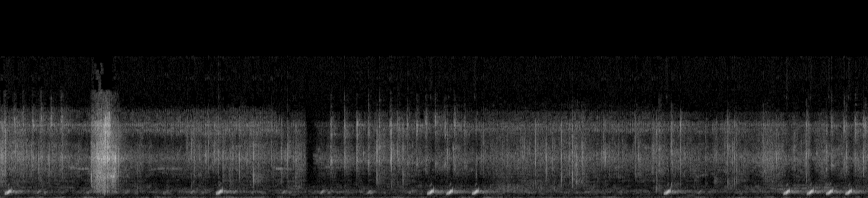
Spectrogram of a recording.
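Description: A video game plays short rising blips.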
